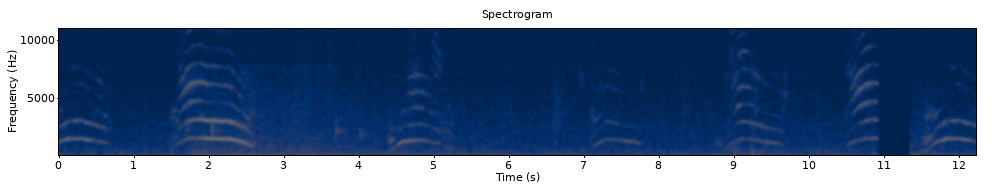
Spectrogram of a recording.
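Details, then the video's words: Kitten vocalising happily while being massaged. Six drawn-out meows rise and fall in arched tones, spaced a second or more apart, over quiet indoor background. "how kittens sounds when they are happy"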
